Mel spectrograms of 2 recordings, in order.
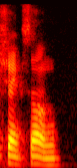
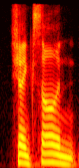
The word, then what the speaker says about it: Shang Tsung: No, he played Shang Tsung. – Shang Tsung. Oh, yes. Shang Tsung.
